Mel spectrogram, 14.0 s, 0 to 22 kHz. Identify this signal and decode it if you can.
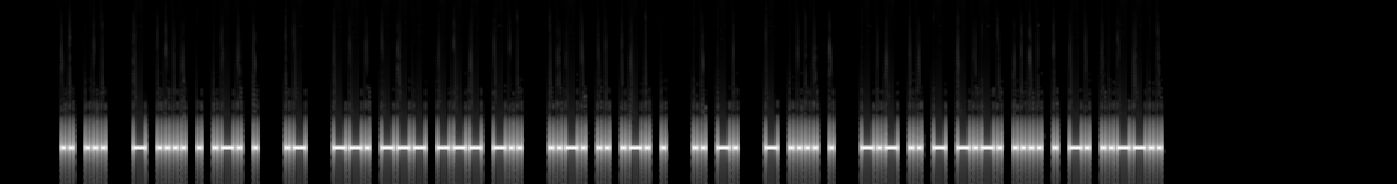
Morse code, heard as a keyed tone, about 30 wpm, 700 Hz. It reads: IS THERE A GOOD FIRE IN THE KITCHEN?
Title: Sentences from Top 1400 Words 30wpm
